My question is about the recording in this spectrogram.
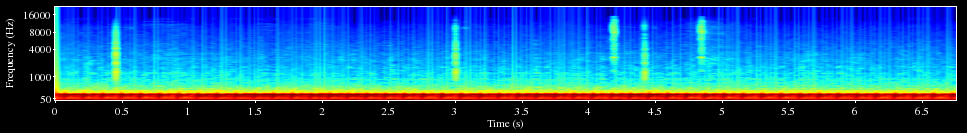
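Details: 2007 Toyota Yaris 1.5L 1NZ-FE at idle, before the coil and plug replacement. A regular stumble and uneven chuff about three to four times a second suggests a cylinder dropping out. This is a misfire, later traced to cylinder 3's coil.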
